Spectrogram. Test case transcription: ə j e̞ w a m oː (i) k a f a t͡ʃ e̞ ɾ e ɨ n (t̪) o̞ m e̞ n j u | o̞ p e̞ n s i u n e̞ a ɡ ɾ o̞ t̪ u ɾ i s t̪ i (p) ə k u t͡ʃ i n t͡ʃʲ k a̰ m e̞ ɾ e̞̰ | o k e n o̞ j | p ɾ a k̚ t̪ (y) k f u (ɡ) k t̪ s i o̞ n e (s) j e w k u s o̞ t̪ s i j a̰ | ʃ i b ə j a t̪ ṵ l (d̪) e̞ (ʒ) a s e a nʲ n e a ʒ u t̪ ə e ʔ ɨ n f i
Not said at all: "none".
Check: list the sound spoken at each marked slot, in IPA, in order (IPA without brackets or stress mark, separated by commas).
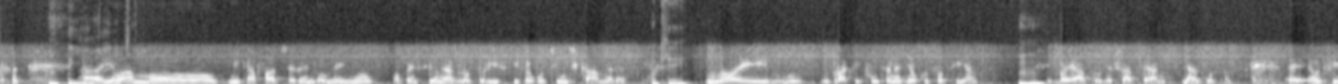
i, d̪, k, i, ŋ, z, d̪, ʃ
